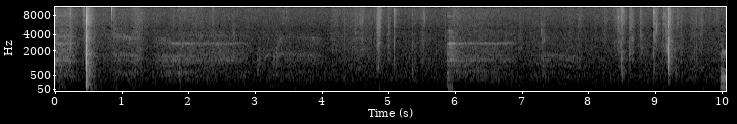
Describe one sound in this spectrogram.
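Playing cards shuffle and tap in a pair of hands.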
